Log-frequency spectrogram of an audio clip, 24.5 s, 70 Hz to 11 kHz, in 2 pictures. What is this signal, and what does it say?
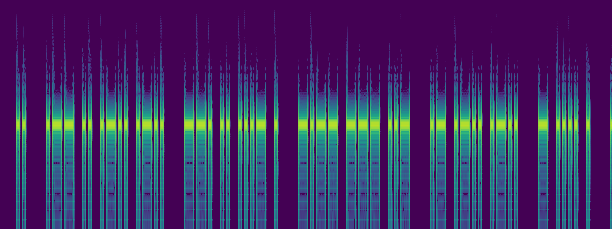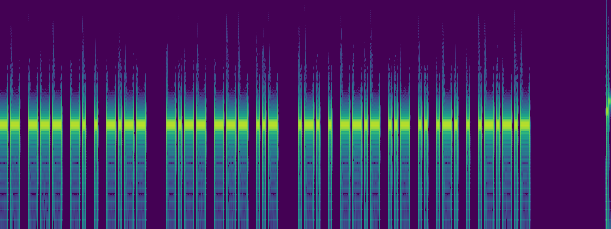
Morse code, heard as a keyed tone, about 20 wpm, 700 Hz. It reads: I WILL GIVE YOU ALL THE MONEY YOU REQUIRE.
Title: Sentences from Top 1000 Words - Review Part 6 - 20wpm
